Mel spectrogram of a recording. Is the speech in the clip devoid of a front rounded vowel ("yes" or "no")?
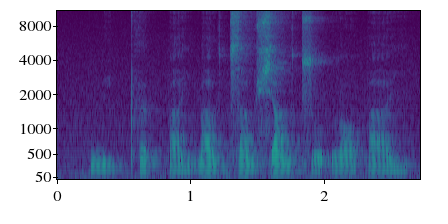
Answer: yes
